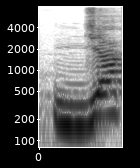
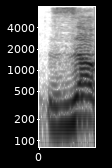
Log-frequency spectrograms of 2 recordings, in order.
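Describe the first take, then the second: First: "जा" with hard j; plain j, not z; J sound. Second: "जा" with buzzing z; z in place of j; Z sound. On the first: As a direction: say "जा" as "jaa". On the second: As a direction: say "जा" as "zaa". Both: Shown as a demonstration. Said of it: "जा को जा बोलेंगे".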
